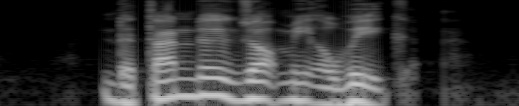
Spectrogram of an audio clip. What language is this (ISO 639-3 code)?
eng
